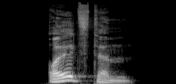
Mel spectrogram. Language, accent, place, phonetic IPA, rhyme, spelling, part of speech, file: German, Germany, Berlin, [ˈɔlstəm], -ɔlstəm, ollstem, adjective, De-ollstem.ogg
- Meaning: strong dative masculine/neuter singular superlative degree of oll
